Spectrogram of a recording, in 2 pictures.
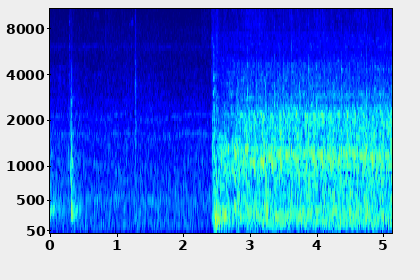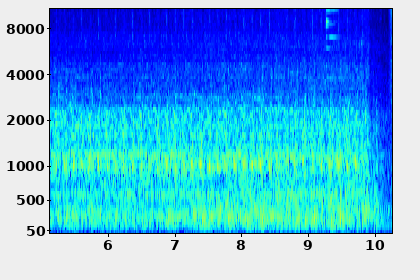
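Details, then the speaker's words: John Deere 450C track loader pulled from the woods after long sitting. Steady cranking for about eight seconds without catching; air in the diesel fuel system, so lines need cracking to bleed it. "she's got air in her bub she's Giant you need a little Dozer crack some of the air Eliminator"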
